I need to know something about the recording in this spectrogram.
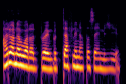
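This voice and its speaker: A young woman interviewing a guest in a casual chat, soft-spoken and filling her talk with "like". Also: mid-range voice, very fast, dry recording, studio quality. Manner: soft-spoken, heavy use of "like".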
